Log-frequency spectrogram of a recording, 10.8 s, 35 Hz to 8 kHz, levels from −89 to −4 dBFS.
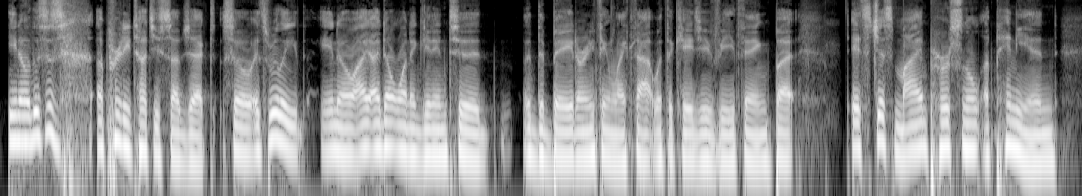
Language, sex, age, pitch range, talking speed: English, male, 30-49, 105-130 Hz, 200 wpm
